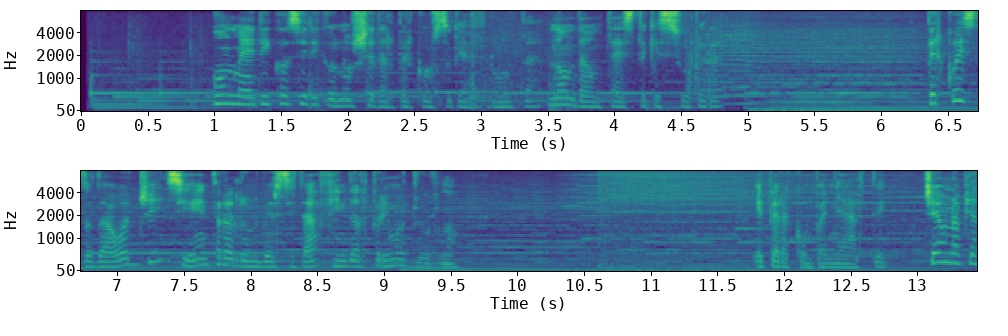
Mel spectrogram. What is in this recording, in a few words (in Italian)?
spot radio; mur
